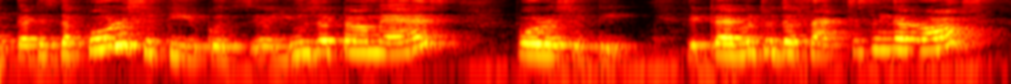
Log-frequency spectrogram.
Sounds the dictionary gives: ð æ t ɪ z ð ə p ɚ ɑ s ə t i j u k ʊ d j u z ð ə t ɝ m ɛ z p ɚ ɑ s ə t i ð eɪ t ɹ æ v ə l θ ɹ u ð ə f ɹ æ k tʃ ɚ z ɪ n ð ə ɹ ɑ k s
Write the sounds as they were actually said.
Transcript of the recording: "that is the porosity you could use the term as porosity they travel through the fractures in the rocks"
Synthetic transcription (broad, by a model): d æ t ɪ z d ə p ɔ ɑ s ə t i j u k ʊ d j u z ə t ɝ m ɛ z p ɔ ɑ s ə t i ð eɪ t ɹ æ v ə l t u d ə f æ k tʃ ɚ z ɪ n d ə ɹ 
